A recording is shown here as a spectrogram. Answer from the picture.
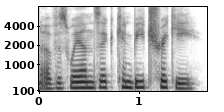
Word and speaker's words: zwanzig: Notice that is followed by The pronunciation of zwanzig can be tricky. Don't forget the z is pronounced like ts.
